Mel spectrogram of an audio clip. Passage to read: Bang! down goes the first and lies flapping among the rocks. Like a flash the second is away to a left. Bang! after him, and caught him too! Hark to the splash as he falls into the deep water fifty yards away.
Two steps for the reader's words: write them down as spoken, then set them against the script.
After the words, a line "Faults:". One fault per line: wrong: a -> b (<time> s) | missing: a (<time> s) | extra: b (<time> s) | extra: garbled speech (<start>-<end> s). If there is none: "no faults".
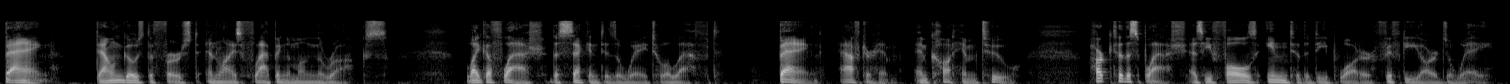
Bang! down goes the first and lies flapping among the rocks. Like a flash the second is away to a left. Bang! after him, and caught him too! Hark to the splash as he falls into the deep water fifty yards away.
Faults:
no faults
